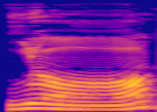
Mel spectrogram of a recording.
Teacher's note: it has a falling and rising tone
